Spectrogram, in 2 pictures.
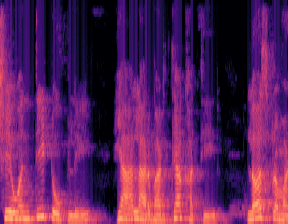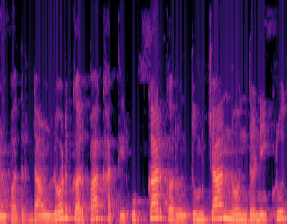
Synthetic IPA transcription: ɕeʋənt̪iʈople | hjalaɾbʱaɾt̪ʰjakʰat̪iːɾ | ləspɾəmaɳpət̪ɾəɖaunloɽkəɾpakʰat̪iːɾupkaɾkəɾuːnt̪umt͡ɕjanond̪ɳikɾut̪

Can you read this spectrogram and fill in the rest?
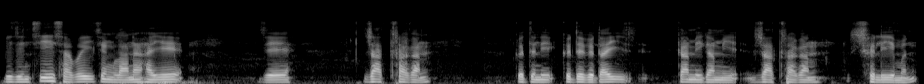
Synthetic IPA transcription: bidinsisabɯjzɯŋlanɯɦajɯ | ze | zatʰɾaɡan | kɯdɯnikɯdɯɡɯdaj | ɡ̥amiɡamizatʰɾaɡan | sɯlimɯn

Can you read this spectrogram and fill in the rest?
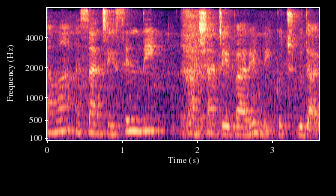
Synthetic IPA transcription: ɐmãːʔɐsãːd͡ʒeːsɪnd̪ʱiː | bʱaːʃãːd͡ʒeːbaːɾemẽːkʊt͡ʃʰɡʊd̪a̰ː

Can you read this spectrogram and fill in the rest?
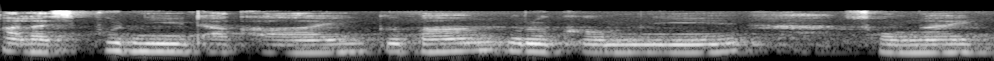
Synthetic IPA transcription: palasi̥pʰut̪̚niːt̪ʰaːkʰaːjkɯbaːŋɾɯkʰɯmni | soŋnaj

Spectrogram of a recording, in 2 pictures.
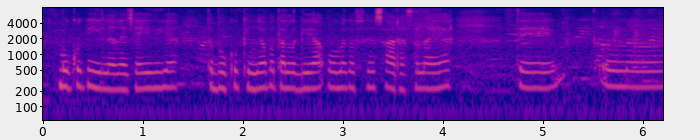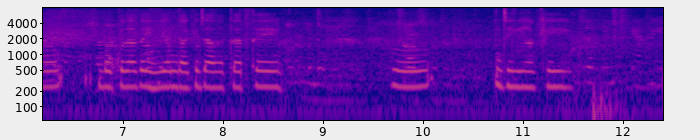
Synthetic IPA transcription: bʊkkiːlɛːneːt͡ʃaːiːd̪iːɛː | t̪eːbʊkkɪjãːpət̪aːləɡːɪjaːʔoːmɛ̃ːt̪ʊsẽːsaːɾaːsənaːjaː | t̪eː | n | bʊkd̪aːt̪eiəmd̪aːkɪd͡ʒjaːd̪aːt̪əɾt̪eː | d͡ʒɪːãːkɪ

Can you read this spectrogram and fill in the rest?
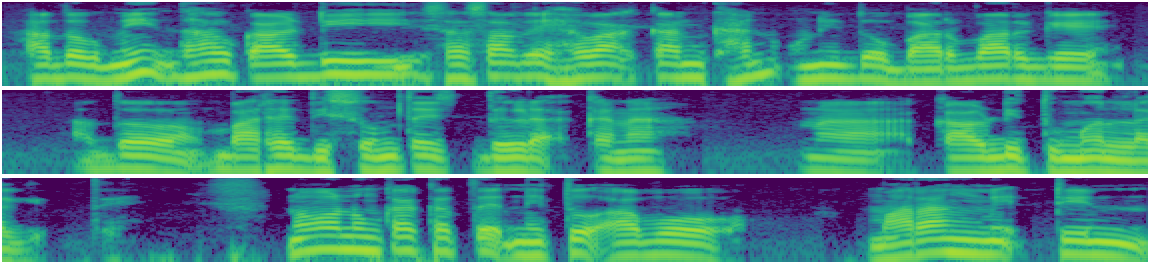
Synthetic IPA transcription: ad̪ɔmit̪̚ˀd̪ʱawkaɾɖisasabɛɦɛwaʔkankʰanunid̪ɔbaɾbaɾɡɛ | a̰d̪ɔbaɾɛd̪isɔmt̪ɛd̪əɽa̰ʔkana | nakaɾɖit̪uməlːəɡit̪̚ˀt̪ɛnɔʔɔnuŋkakat̪ɛt̪̚nit̪uʔabɔ | maɾaŋmit̪̚ʈin

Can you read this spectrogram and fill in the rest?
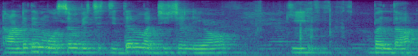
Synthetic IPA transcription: ʈʰə̃ɳɖd̪eːmoːsəmʋɪt͡ʃd͡ʒɪd̪əɾməɾd͡ʒiːt͡ʃəlijao | kɪ | bənd̪aː

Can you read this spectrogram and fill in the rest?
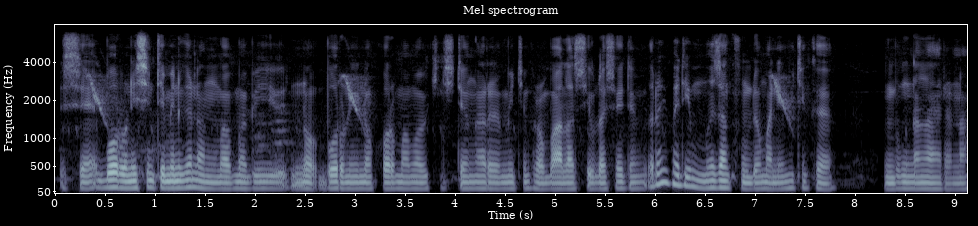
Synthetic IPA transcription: isebɔɾɔnisentimenɡɯnaŋmamabinɔ̰bɔɾɔninɔkʰɔɾmamabikʰinsi̥dɯŋaɾɯmitʰiŋkʰɾɔŋbalasiblajsajdɯŋɯ̰ɾɯjbadimɯzaŋpʰɯŋdɯmanimitʰiŋkʰɯ | buŋnaŋaaɾana

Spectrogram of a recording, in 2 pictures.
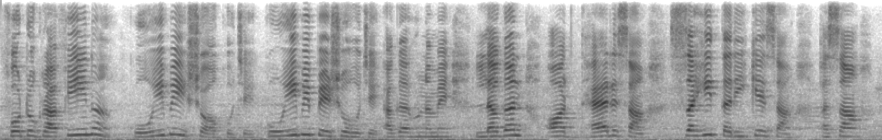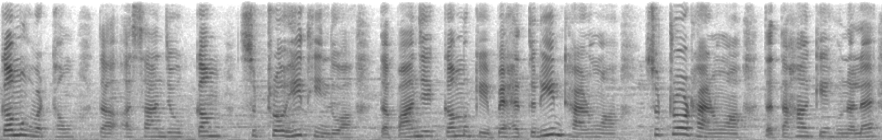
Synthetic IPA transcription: foːʈoːɡɾaːfinɐ | koːibɪʃɔːkɦʊd͡ʑekoːibɪpeːʃoɦʊd͡ʑeʔɐɡəɾɦʊnə̆mẽlɐɠənɪ̆ɔːɾd̪ʱɛːɾsãsɐɦit̪ɐɾiːkesã | ɐsãkɐmʋɐʈʰəũ | t̪ɐʔɐsãd͡ʑokɐm | sʊʈʰɾoɦit̪ʰĩːn̆d̪oaː | t̪ɐpɐ̃ɦɪ̃ɲd͡ʑekɐmkʰebɐɦt̪əɾiːnʈʰaːɪɽ̃õaː | sʊʈʰɾoʈʰaːɪɽ̃õaː | t̪ɐt̪ɐɦãkʰeɦʊnə̆laːɪ

